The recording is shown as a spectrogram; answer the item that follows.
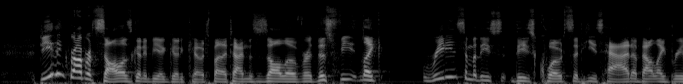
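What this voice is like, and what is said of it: Usual voice. Nothing is said of it.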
